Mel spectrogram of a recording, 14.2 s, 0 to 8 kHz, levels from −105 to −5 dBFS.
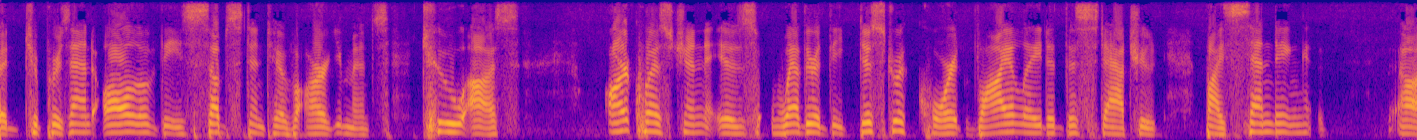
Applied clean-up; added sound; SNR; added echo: none; none; none; none.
